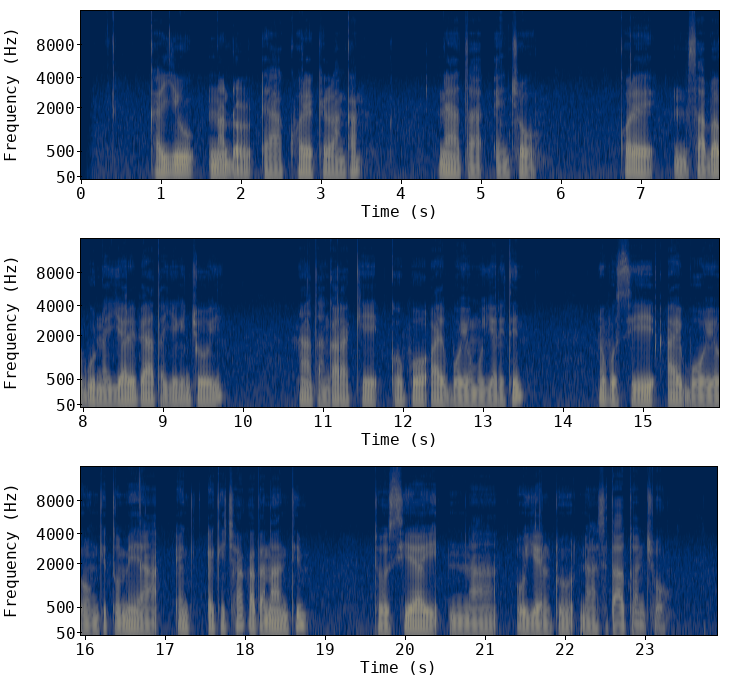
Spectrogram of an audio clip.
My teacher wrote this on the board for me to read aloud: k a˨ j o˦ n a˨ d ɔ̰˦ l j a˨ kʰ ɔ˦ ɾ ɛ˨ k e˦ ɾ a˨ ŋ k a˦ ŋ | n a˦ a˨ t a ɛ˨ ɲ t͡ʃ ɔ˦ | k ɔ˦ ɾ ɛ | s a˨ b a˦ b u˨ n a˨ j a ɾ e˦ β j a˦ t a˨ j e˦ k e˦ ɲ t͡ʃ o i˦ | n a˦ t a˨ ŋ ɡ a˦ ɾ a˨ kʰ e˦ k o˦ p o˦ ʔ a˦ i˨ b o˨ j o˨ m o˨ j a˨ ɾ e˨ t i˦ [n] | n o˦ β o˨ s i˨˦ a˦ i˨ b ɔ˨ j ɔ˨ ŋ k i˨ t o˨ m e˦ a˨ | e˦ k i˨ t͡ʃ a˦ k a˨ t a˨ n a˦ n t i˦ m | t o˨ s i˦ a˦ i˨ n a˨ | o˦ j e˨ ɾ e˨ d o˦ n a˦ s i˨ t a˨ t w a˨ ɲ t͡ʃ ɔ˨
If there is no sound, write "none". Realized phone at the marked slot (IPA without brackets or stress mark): n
